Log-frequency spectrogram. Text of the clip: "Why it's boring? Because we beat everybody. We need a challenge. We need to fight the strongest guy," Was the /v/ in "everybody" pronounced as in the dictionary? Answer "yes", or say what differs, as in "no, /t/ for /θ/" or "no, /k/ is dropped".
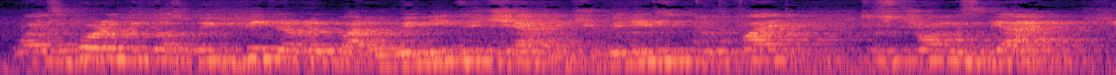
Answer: no, /v/ is dropped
